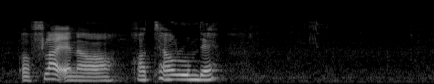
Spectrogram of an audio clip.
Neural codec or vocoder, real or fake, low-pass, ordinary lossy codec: none; real; none; none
